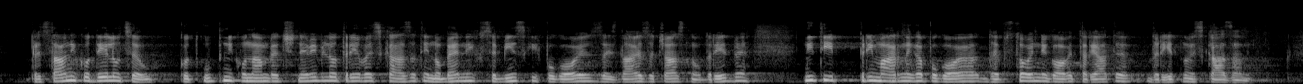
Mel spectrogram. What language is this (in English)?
Slovenian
